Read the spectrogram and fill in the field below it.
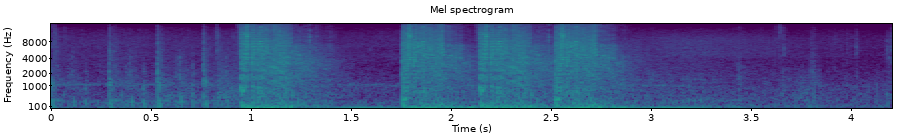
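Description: A gun fires several loud shots.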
